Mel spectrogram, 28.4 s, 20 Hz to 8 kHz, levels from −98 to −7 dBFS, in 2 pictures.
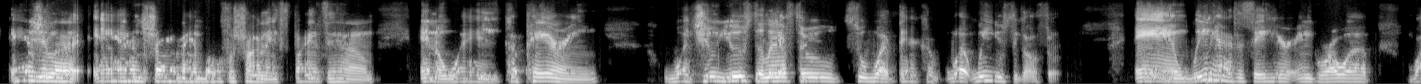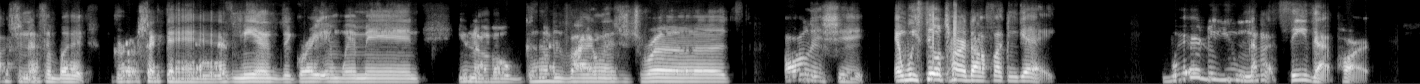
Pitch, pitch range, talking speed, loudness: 125 Hz, 120-140 Hz, 150 wpm, -22 LUFS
